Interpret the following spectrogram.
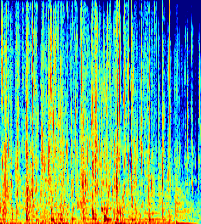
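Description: Liquid splashing and pouring sound effect, a dense crackling wash over a low steady tone, fading out near the end.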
